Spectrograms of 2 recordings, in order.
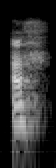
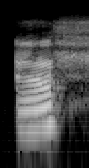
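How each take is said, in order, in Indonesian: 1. Bunyi terakhir terpotong mendadak. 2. Bunyi terakhir dipanjangkan dan mengalir halus. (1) "Kalau disentak jadinya as" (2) "tapi as, if, us gitu"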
